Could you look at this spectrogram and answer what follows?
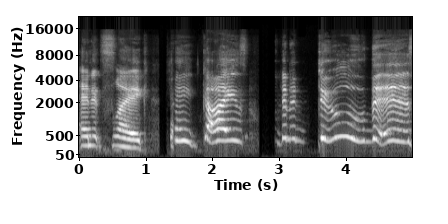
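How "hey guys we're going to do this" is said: stiff, awkwardly forced, stilted delivery, pitched up. Mocking an actor's delivery in a film scene: imitating forced acting. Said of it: "it's so forced".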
